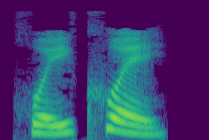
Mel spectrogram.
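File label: "回馈", Mandarin Chinese; chinese-flashcards; hsk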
